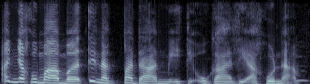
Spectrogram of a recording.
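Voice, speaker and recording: A woman's voice: mid-range voice, big pitch swings, brisk, fairly bright tone, dry recording. A woman with an Ilocano accent playing a haughty, touchy middle-aged mother, confrontational and indignant in a radio drama.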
